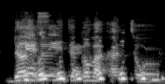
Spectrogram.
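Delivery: loud, high calling out, announcer-like.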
